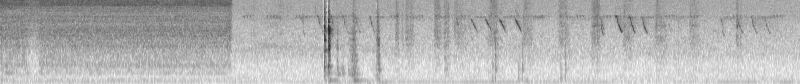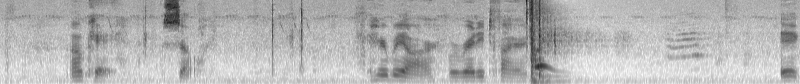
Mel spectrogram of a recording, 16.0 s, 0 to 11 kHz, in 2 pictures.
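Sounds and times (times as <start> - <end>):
aerosol can spraying hiss: 0.0 - 2.4
birds chirping faintly: 2.4 - 16.0.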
